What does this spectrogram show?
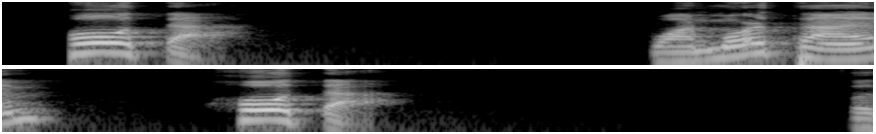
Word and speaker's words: jota: The letter J in Spanish is pronounced Jota. Jota.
